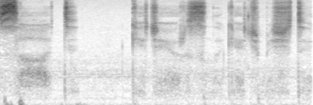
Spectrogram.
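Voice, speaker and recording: Whispered speech at a very slow pace, with noticeable background noise. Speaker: ASMR storyteller / channel host. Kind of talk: ASMR horror story narration. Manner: soft, relaxing, whispery.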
